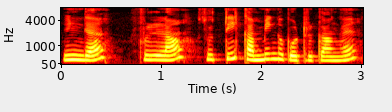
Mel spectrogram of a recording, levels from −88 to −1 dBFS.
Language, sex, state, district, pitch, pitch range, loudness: Tamil, female, Tamil Nadu, Nilgiris, 255 Hz, 235-295 Hz, -17 LUFS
